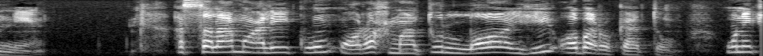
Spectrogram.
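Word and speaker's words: السلام عليكم: প্রথমে আসি আমরা সালামের উচ্চারণ নিয়ে। আসসালামু আলাইকুম ওয়া রাহমাতুল্লাহি ওয়া বারাকাতুহু।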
